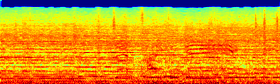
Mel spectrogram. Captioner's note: soldiers yelling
